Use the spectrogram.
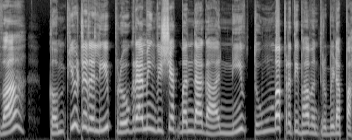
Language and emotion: Kannada, surprised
